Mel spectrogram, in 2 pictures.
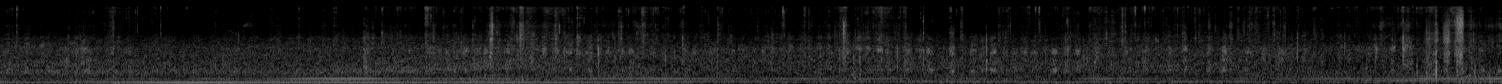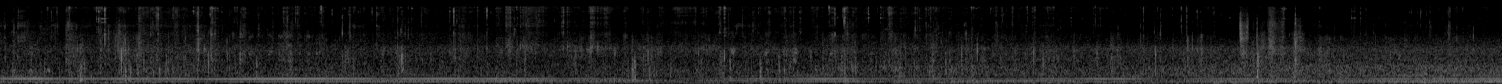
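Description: Footsteps crunching on a gravel path and forest ground, with scattered sharp crunches and clicks over a steady low hum.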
